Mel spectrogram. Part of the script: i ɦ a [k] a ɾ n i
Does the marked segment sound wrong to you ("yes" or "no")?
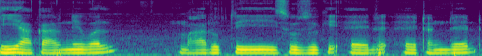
no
